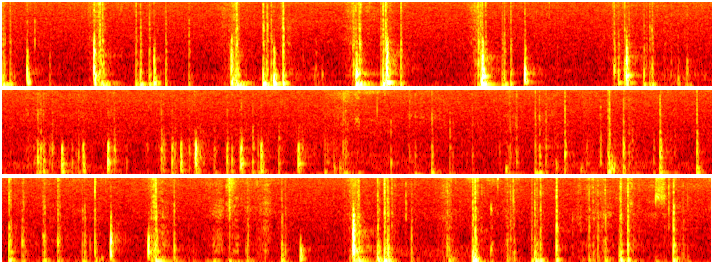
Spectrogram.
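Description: Fingertips tap and stick-pull on the front face of a hollow, glossy pink printed cardboard box held in front of the face. The result is a quick, irregular run of dull, low, hollow taps that die away almost instantly. Softer sticky, crackling pulls fill the middle stretch between the louder taps.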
